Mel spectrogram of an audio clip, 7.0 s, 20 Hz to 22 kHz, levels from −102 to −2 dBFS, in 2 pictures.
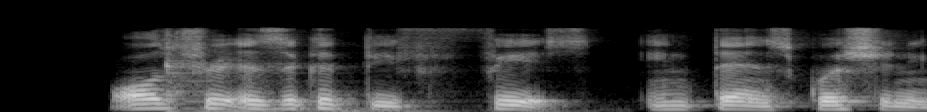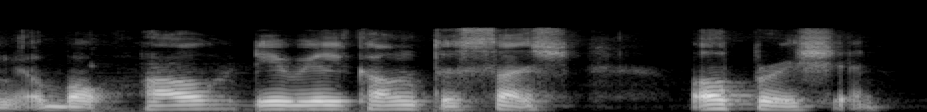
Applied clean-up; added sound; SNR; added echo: neural mask model DeepFilterNet 3.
